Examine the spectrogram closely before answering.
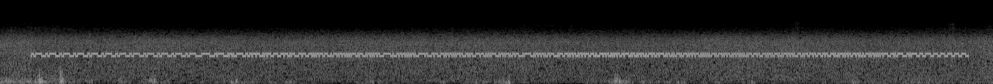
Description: NAVTEX (SITOR-B), 100 baud, 170 Hz shift, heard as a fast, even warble, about 1500 Hz centre, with radio static and street noise. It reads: ZCZC RA23 FORECAST: WIND W 4 TO 5. SEA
